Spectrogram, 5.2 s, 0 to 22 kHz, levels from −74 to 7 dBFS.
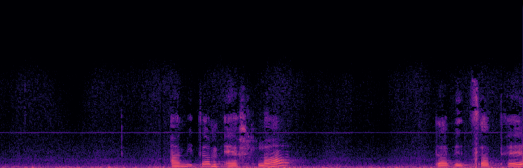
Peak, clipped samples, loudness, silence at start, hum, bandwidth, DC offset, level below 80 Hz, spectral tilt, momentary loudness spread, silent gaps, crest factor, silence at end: -10 dBFS; under 0.1%; -27 LUFS; 0 s; none; 15.5 kHz; under 0.1%; -42 dBFS; -5 dB/octave; 15 LU; none; 18 dB; 0 s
